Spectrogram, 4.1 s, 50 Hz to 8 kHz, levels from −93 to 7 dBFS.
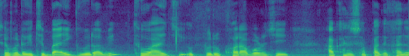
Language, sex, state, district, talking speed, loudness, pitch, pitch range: Odia, male, Odisha, Nuapada, 205 wpm, -14 LUFS, 170 Hz, 160-180 Hz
